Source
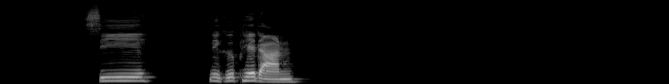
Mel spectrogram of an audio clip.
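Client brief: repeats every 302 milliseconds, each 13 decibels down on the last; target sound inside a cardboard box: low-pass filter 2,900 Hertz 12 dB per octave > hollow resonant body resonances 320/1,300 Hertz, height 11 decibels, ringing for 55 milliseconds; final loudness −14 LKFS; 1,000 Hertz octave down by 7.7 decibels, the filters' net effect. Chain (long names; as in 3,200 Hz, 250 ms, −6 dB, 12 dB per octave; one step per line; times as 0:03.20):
low-pass filter 2,900 Hz 12 dB per octave
parametric band 1,000 Hz −9 dB
repeating echo 302 ms, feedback 22%, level −13 dB
hollow resonant body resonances 320/1,300 Hz, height 11 dB, ringing for 55 ms
level +11 dB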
